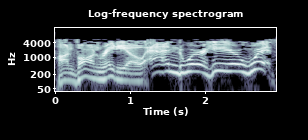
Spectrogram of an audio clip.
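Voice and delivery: high, stretched-out show intro; radio show announcer. Acted.

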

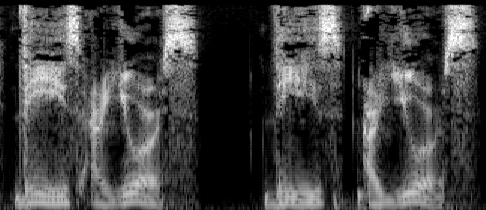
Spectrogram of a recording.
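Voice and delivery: very slow, each word drawn out; slow model. Shown as a demonstration. Teacher saying the sentence slowly for learners to repeat. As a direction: stretch "These are yours" out slowly. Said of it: "modelling slowly".

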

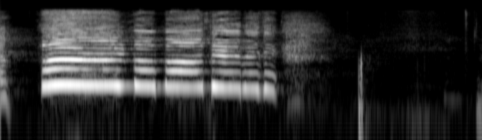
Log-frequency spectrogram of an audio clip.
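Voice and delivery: mock crying. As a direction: whine like a crybaby child. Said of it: "Se fue llorando cual niña". (imitación burlona de un niño llorando, muy aguda)

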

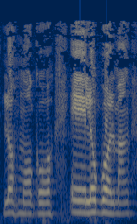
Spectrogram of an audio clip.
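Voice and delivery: ordinary delivery

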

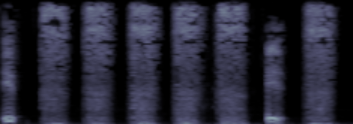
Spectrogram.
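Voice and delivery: like playing drums, "it's, it's"; drumlike it's. Shown as a demonstration. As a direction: tap out "it's" like hitting a snare. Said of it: "como si estuvieras tocando la batería".

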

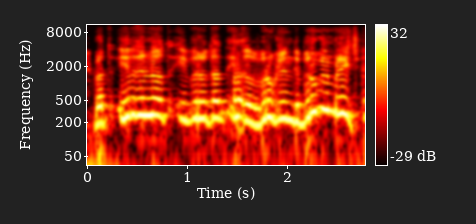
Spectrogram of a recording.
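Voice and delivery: lightly voiced foreign taxi driver, English with a Mexican accent; New York cabbie impression. Host imitates a New York taxi driver to the panel, mock accented English. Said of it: "Los taxistas en Nueva York".

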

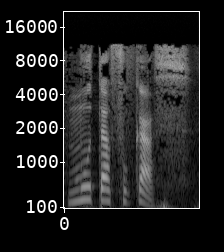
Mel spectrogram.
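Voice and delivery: slow, drawn-out title announcement; announcer voice. Acted.

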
